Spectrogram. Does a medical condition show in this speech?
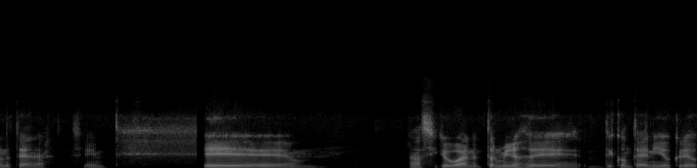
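No.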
